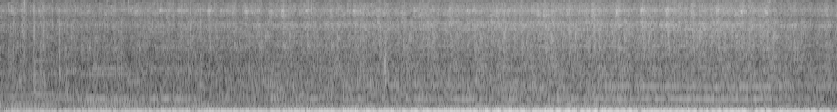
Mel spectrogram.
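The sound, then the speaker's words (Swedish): Car engines running, among them a limousine's, giving a loud, steady low rumble with a constant throbbing vibration that holds evenly throughout, with no voices. “Fordonen kör fram till sitt mål och stannar.”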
